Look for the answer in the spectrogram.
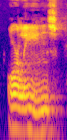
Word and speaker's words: Orléans: He moved to another college as a philosophy student, but a short time later, his father transferred him from there to the University of Orléans, which we would pronounce Orleans,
